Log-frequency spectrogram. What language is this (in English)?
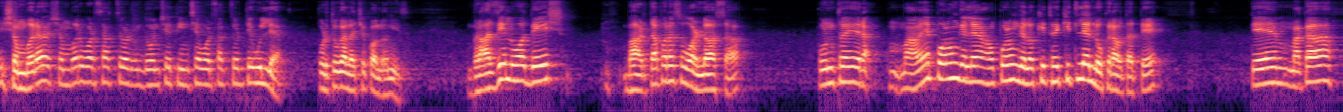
Konkani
